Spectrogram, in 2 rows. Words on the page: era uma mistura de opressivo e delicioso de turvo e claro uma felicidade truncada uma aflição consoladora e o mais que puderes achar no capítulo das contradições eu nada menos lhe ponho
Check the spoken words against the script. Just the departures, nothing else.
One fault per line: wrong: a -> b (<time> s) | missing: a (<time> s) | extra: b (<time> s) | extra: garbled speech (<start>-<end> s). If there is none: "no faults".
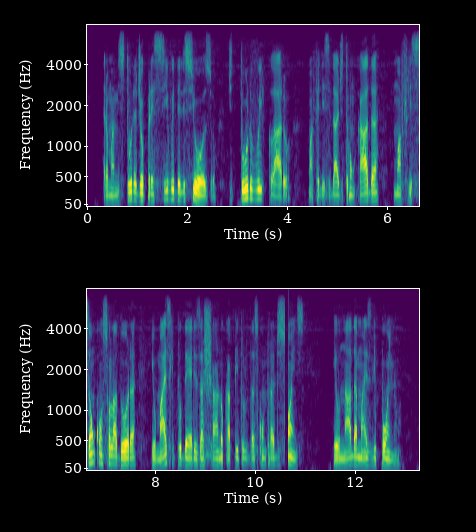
wrong: menos -> mais (12.1 s)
